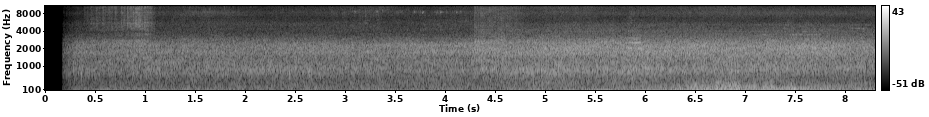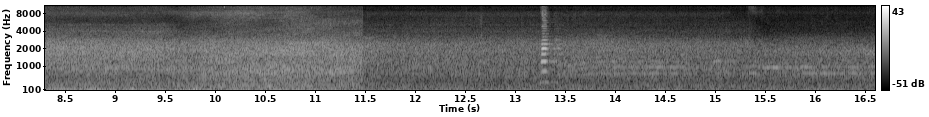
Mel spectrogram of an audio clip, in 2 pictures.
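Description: Road traffic: a steady wash of car and road noise, with a heavier vehicle rumbling past around the middle. The noise drops off after about eleven and a half seconds, and a single short car-horn toot comes about thirteen seconds in.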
